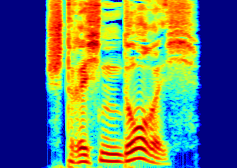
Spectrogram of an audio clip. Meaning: inflection of durchstreichen: 1. first/third-person plural preterite 2. first/third-person plural subjunctive II
- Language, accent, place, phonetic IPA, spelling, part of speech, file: German, Germany, Berlin, [ˌʃtʁɪçn̩ ˈdʊʁç], strichen durch, verb, De-strichen durch.ogg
